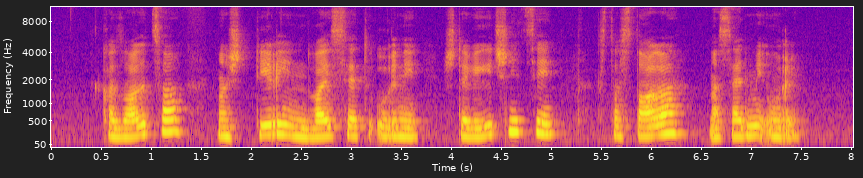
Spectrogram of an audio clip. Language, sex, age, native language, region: Slovenian, female, 18-29, Slovenian, Drava region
